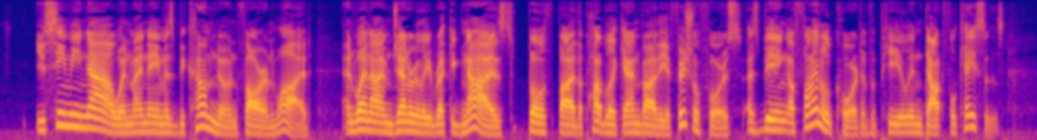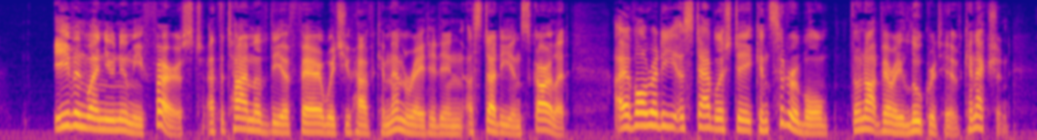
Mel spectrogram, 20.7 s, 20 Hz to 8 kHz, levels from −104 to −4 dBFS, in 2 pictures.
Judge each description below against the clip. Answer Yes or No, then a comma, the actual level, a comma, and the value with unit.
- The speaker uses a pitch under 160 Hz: Yes, medium, 140 Hz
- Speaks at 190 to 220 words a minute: Yes, fast, 205 wpm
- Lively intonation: Yes, wide, 5.8 semitones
